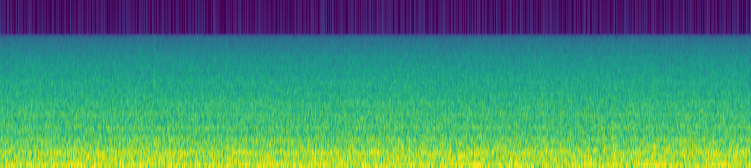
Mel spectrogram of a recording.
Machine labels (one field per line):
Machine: slide rail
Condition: normal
